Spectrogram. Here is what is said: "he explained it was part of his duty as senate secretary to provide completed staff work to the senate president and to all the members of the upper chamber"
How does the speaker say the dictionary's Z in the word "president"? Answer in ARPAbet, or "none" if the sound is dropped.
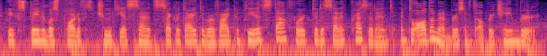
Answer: S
